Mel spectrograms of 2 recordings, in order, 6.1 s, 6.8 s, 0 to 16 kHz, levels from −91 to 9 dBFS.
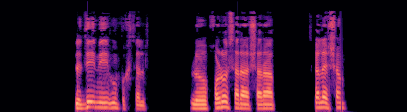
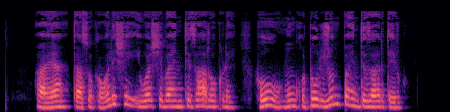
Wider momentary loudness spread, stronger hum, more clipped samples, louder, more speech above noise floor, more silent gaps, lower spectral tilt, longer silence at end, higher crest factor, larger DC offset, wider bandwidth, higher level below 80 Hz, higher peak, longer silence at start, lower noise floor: first, 11 LU vs 7 LU; neither; neither; first, -15 LUFS vs -24 LUFS; first, over 76 dB vs 57 dB; first, 2.25-2.85 s, 4.23-4.61 s vs none; about the same, -5.5 dB/octave vs -6.5 dB/octave; first, 0.95 s vs 0.75 s; about the same, 16 dB vs 16 dB; neither; about the same, 11.5 kHz vs 11.5 kHz; first, -56 dBFS vs -74 dBFS; first, 0 dBFS vs -8 dBFS; first, 1.15 s vs 0.55 s; first, under -90 dBFS vs -80 dBFS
